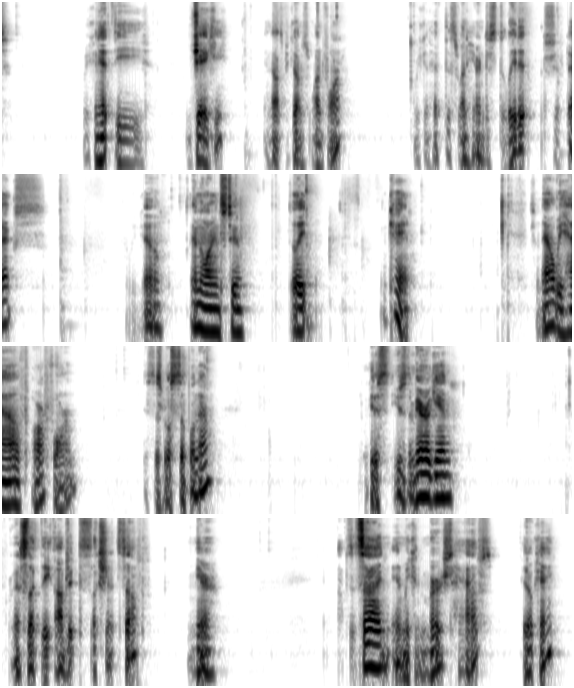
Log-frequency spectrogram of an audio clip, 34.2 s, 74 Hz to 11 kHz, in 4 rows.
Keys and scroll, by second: 3.8 j, 9.5 shift+x, 13.4 Delete.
